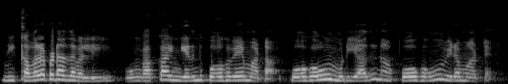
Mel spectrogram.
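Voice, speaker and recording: A man's voice: sits high, brisk, a little mellow, close to an everyday voice. A man voicing a heartbroken, earnest young village man in a cartoon, pleading and sincere. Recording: dull lo-fi sound.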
